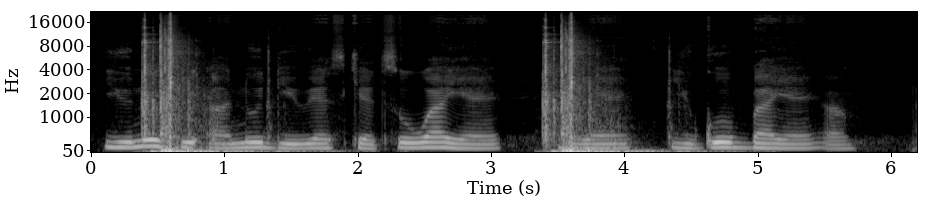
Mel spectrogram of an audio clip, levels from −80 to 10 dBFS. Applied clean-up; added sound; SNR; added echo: none; Door; -2 dB; none.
